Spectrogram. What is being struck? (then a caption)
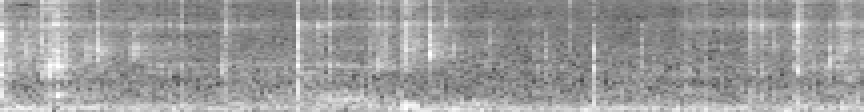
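Bar of soap scraped with a metal blade. A metal blade shaves the edge of a solid yellow bar of soap. It makes quiet, bright, crisp crackling and scraping ticks that come in scattered short bursts, each fading quickly over a soft hiss.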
